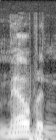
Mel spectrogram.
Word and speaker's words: Melbourne: that's the only thing Melbourne you guys call it Melbourne Melbourne like that you don't pronounce the r like we do like Melbourne most Americans would probably say Melbourne Brisbane right well you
